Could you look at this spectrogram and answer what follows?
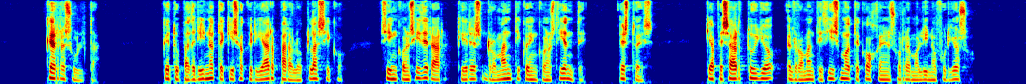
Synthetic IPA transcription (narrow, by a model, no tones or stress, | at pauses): ke̞re̞sult̪a | ke̞t̪upaðɾino̞t̪e̞kiso̞kɾiaɾpaɾalo̞klasiko̞ | siŋko̞nsiðeɾaɾkeeɾe̞sro̞mãnt̪iko̞iŋko̞nsθje̞nt̪e̞ | e̞st̪o̞e̞s | keape̞saɾt̪uʝoe̞lro̞mãnt̪iθizmo̞t̪e̞ko̞xe̞ːnsure̞mo̞lino̞fuɾjo̞so̥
